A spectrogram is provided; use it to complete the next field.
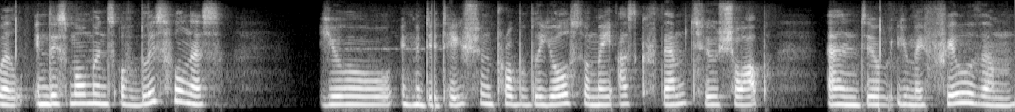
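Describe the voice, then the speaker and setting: A fairly high-pitched woman with a non-native accent, fairly slow and monotone, flat in intonation. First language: not English. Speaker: spiritual content creator. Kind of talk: casual talk to camera. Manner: halting, many fillers and restarts.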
